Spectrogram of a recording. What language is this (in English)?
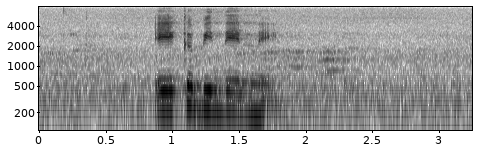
Sinhala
